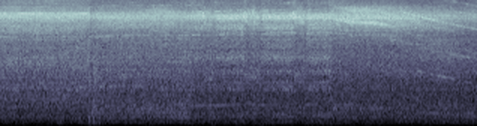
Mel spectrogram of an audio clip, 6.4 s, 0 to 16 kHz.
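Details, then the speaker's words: Dyson DC41 vacuum before servicing, run with post-motor filter removed and bin refitted: steady high rushing hiss with a smooth even motor tone, no rattles; suction is alright, only needs cyclone and filter cleaning. "And with the bin fitted back on, you can check that we have alright suction, and we do really."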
